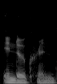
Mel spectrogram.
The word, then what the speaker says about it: endocrine: in here and told me it's the uh endocrine system that's what it's that's how it's pronounced the endocrine system so thank you thank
